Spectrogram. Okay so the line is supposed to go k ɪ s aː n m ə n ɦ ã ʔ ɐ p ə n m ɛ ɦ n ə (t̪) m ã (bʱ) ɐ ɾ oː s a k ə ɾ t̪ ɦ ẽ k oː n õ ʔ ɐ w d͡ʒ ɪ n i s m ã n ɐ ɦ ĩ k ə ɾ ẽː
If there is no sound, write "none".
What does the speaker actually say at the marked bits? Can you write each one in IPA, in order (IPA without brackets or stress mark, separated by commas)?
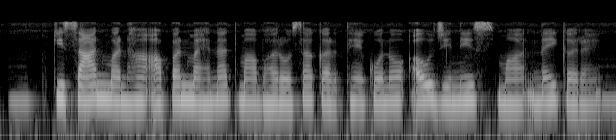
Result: t̪, bʱ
